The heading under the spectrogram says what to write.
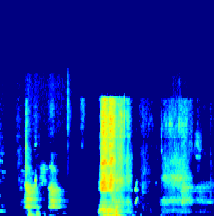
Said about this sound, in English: Sorry, my dogs. Even my dogs are getting involved.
